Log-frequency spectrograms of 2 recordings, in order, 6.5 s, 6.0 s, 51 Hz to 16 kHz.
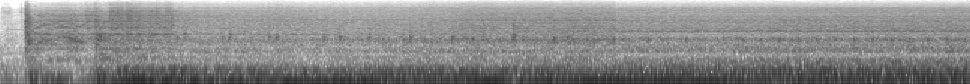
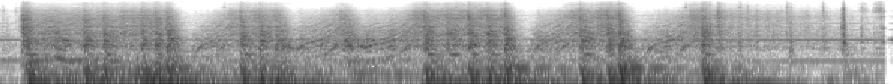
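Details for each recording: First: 1999 Chevy Astro AWD van with a recurring no-start, after fitting a different distributor cap and rotor: short crank, catches at once and settles into a steady, even idle. Starts normally; owner unsure why it suddenly works. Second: 1999 Chevy Astro AWD no-start after new cap and rotor, billet distributor, crank position sensor replaced with shims: starter churns fast then drags suddenly with pops, never catches; uneven cranking, ignition timing suspected, not confirmed.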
